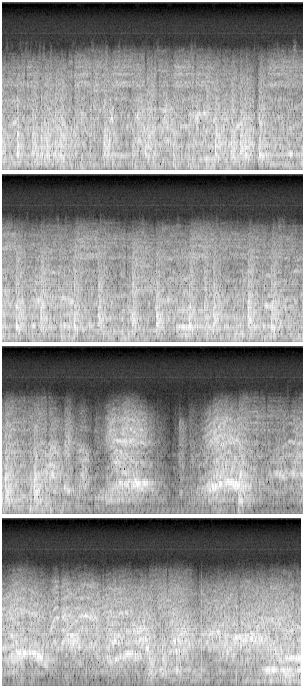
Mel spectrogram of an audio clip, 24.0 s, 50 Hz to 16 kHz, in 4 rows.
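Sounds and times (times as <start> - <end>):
drum kit steady beat: 0.0 - 13.7, 16.6 - 17.4, 20.9 - 24.0
sustained pitched instruments: 0.0 - 13.7.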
